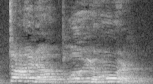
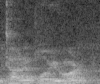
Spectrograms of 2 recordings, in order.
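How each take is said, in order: First: Loud, high-pitched yell; shouting captain. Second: Said in the usual way. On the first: Shown as a demonstration. Captain calling Dinah to blow the horn, shouted. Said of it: "because the captain is shouting". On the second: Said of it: "we're not gonna yell".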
